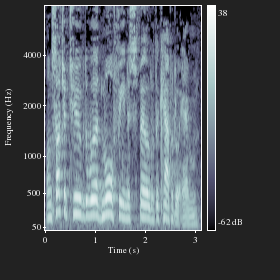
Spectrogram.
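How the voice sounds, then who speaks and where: Radio drama chemist: assured, didactic expert with a lightly raspy, somewhat high male voice. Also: wildly swooping pitch, fairly quick, full character voice. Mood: confident. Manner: precise, didactic. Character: precise, confident male chemist as expert witness. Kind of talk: radio courtroom drama acting.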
